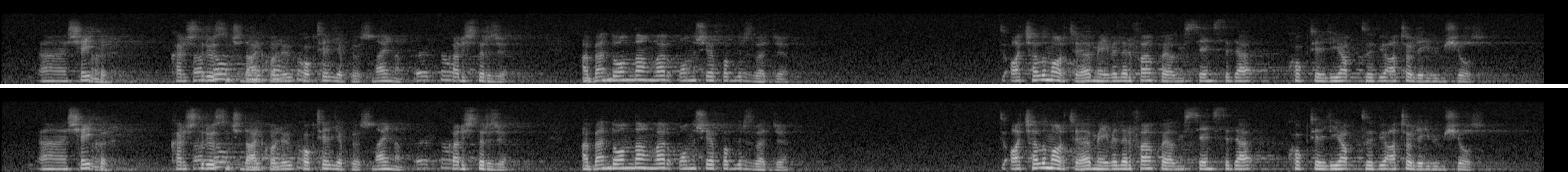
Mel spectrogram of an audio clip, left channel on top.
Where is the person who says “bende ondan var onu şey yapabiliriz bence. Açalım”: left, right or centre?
Right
